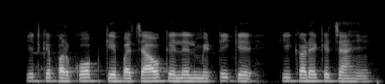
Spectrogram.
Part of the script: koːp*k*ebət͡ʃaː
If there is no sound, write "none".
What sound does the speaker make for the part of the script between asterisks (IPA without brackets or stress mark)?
k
